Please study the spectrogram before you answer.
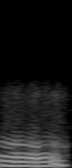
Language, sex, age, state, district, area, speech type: Assamese, female, 18-30, Assam, Dibrugarh, rural, conversation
